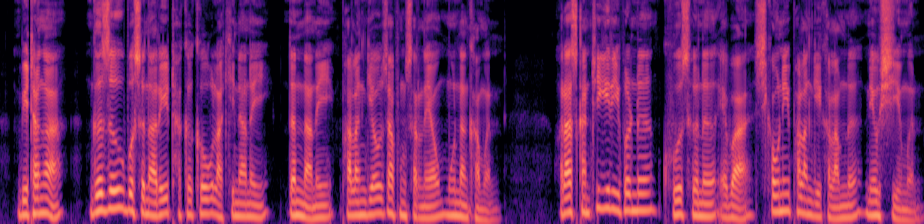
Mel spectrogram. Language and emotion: Bodo, neutral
